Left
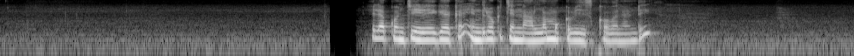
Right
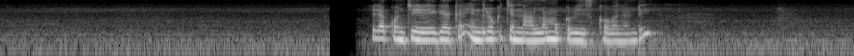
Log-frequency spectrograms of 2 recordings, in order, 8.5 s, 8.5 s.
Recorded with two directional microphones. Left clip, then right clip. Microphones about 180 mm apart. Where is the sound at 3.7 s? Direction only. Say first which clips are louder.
Left 7 dB; 35° left (ahead or behind).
